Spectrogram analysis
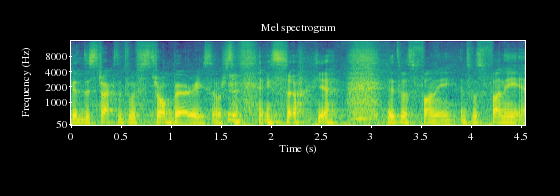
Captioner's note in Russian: смеётся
